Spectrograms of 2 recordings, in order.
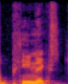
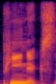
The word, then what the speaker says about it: Penix: Is it Penix or Penix? – Yeah. I think it's Penix. – Is it? – The fact that you just went with Penix, though.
